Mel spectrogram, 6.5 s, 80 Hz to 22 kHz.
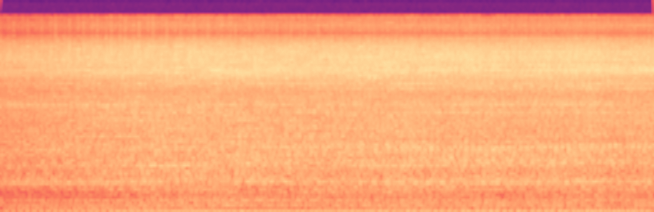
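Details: International 345 V8, freshened engine after new lifters fitted for lifter noise, good oil pressure: deep even idle with steady low rumble and only occasional faint tap at idle; running smooth.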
